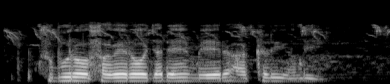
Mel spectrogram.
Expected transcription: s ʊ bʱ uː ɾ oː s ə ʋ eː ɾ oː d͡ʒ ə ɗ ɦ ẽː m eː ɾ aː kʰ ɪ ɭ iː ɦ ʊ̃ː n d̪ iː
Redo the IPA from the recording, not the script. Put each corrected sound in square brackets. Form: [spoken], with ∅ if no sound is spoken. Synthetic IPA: s ʊ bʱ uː ɾ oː s ə ʋ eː ɾ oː d͡ʒ ə ɗ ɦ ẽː m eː ɾ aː kʰ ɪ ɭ iː ɦ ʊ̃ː n d̪ iː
